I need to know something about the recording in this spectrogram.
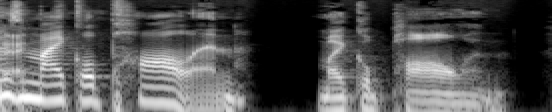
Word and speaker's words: Pollan: Like the kind that would give you the sniffles? Pollan. Pollan. Sure, but I think you would No, you're saying it correctly, Okay, but I'm just phonetically it is spelled like Pollan.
